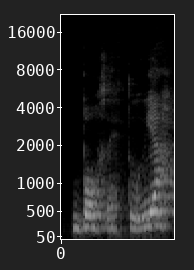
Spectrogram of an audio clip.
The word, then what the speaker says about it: estudiás: La sílaba final es siempre la sílaba que va a sonar más fuerte porque se trata siempre de palabras agudas.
